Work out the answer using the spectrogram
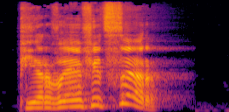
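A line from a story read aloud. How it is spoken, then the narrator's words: Nearly shouting. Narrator (Russian): Найглата почти закричала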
